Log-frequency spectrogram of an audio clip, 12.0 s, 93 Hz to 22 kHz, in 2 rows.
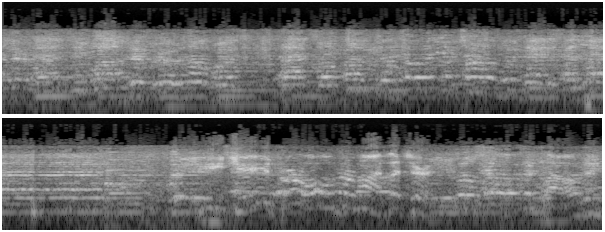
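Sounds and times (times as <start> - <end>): group of voices singing: 0.0 - 12.0.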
